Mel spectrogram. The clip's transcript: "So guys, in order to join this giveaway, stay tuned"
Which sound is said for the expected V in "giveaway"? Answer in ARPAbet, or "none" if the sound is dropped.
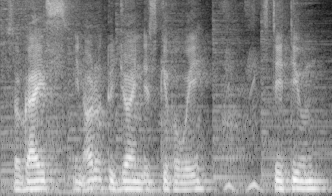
P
